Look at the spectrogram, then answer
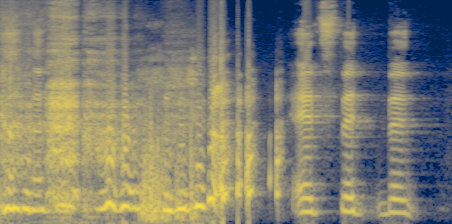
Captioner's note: laughter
